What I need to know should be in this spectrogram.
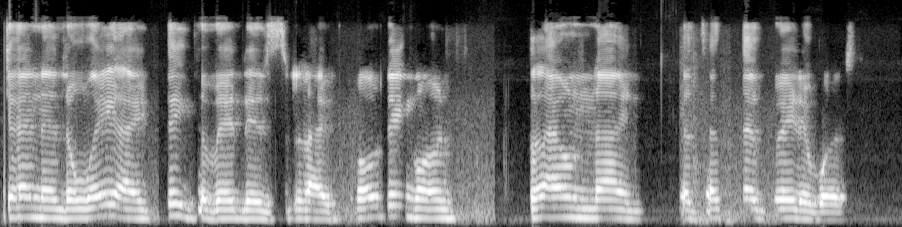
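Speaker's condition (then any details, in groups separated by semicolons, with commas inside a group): Cerebral palsy, mild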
